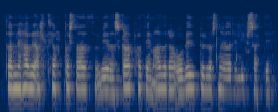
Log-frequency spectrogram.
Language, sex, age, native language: Icelandic, female, 50-59, Icelandic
